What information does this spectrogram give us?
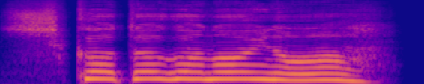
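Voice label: heal, Japanese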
